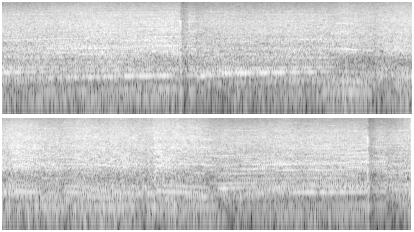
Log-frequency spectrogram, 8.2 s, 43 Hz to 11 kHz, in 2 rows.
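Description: Race car in the video game Real Racing 3 roars steadily at high revs, loud and continuous, with brief dips as it shifts gear.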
